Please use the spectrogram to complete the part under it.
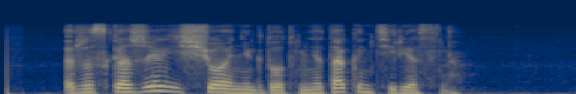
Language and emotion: Russian, positive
